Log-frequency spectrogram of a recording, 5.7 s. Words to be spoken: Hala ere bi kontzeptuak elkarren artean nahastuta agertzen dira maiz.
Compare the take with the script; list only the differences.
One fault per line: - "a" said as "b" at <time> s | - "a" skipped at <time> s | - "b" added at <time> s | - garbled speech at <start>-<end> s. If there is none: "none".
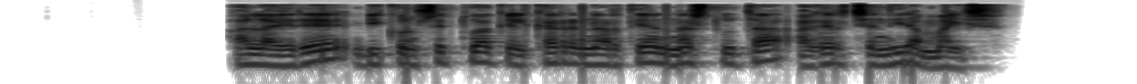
none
